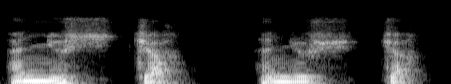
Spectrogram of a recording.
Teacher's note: if the next word begins with a cha, then it becomes a sh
